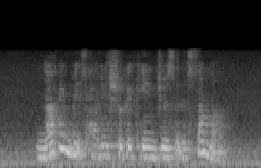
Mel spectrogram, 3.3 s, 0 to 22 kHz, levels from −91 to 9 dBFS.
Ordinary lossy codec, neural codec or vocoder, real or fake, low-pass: AAC, 32 kbps; vocoder, 24 kHz, 100 mel bands, Vocos; fake; 7.2 kHz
